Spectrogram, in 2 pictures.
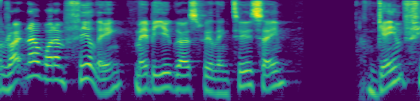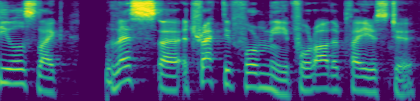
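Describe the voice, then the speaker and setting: Male gamer panelist, foreign-accented non-native English, slightly higher voice, emphatic and repetitive delivery. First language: not English. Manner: emphatic, repeats points for stress. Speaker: veteran gamer on a discussion panel. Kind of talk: unscripted opinion in a group call.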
